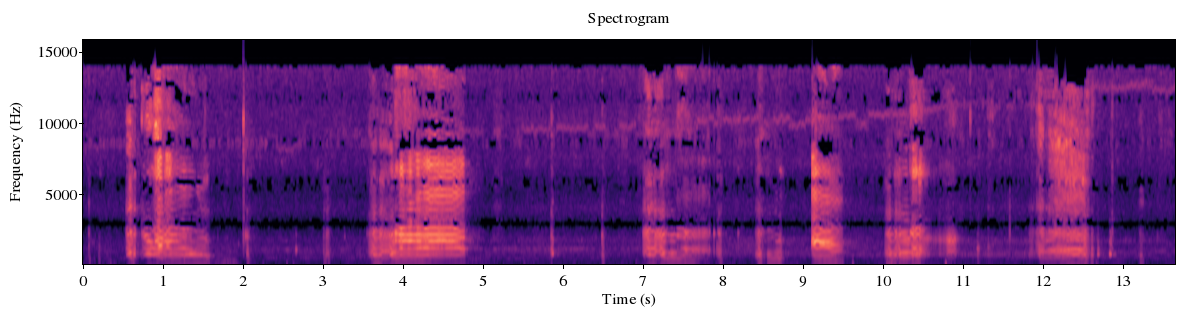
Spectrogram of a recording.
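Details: Infant with hiccups: short bursts of crying and fussing with pauses between, in a quiet room.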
